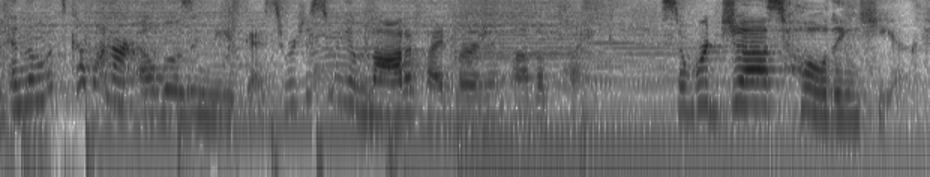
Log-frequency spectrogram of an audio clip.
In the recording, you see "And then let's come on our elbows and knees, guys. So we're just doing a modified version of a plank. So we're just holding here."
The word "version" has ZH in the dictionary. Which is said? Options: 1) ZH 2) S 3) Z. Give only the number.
1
